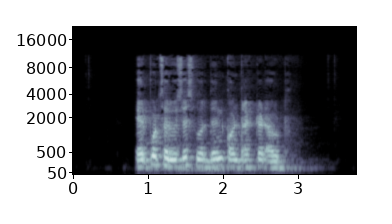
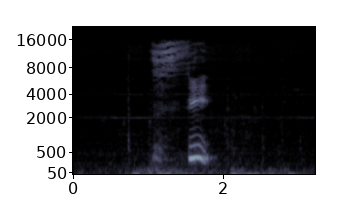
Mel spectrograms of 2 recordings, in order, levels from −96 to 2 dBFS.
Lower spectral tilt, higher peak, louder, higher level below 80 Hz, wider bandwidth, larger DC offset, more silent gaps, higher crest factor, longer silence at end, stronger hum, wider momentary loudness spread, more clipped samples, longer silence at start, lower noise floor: first, -5.5 dB/octave vs -2 dB/octave; first, -4 dBFS vs -28 dBFS; first, -20 LUFS vs -43 LUFS; first, -66 dBFS vs -76 dBFS; second, 11.5 kHz vs 16.5 kHz; neither; neither; about the same, 18 dB vs 20 dB; first, 0.9 s vs 0.25 s; neither; second, 8 LU vs 13 LU; neither; about the same, 0.85 s vs 0.8 s; first, -83 dBFS vs -78 dBFS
